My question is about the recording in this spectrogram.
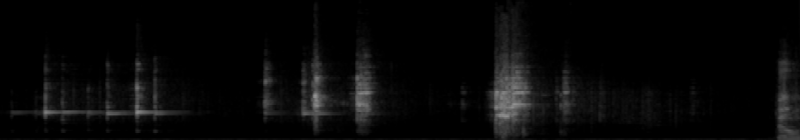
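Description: China teacup and spoon clinking as a radio sound effect of tea being stirred and drunk: two quick clusters of light, ringing clinks, then one louder clink about two and a half seconds in.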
